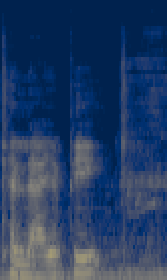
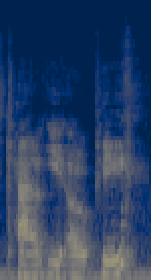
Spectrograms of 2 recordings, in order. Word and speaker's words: Calliope: Actually, it's pronounced Calliope. Oh my god. Yes, pronounced Someone- Calliope. No, I'm gonna say choose my Calliope. remaining half brain cell. I got it. Actually, it's Calliope.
